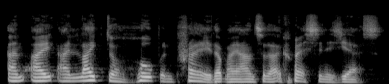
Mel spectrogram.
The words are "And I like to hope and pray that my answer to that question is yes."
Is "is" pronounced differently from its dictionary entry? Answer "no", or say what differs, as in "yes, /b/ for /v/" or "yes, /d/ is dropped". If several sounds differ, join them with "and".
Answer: no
